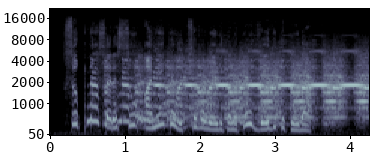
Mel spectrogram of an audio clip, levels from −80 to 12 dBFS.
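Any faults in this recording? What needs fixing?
A feedback howl starts at 0.61 s and runs to the end of the clip. Two devices on the same call are sharing one room. Each trip from loudspeaker to microphone and back adds level. The sound narrows to a tone of around 2 kHz and peaks about 7 dB above the speech. It pulses roughly every 400 ms, the delay of the loop. To prevent it, mute and disconnect the second device's microphone and speaker, or keep only one device on the call in that room.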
